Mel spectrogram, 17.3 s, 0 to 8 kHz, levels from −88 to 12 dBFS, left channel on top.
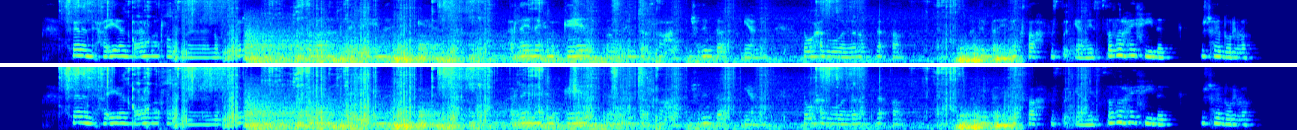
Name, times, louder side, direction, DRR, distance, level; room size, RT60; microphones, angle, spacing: voice 1, 0.6-3.3 3.6-6.4 6.8-11.6 11.9-12.0 12.9-15.5 16.0-16.6, left 2 dB, 85° left, 6 dB, 1.6 m, -40 dB
Chewing mastication, 0.8-9.2 9.5-10.5 10.7-11.9 12.1-13.8 14.2-14.6, right 8 dB, 30° right, 0.4 m, -37 dB
Thunder / Rain, 3.2-13.6, right 1 dB, 5° right, 1.5 m, -36 dB
sound 1, 5.7-5.8 6.9-8.8, right 8 dB, 60° right, 1.4 m, -42 dB
7.9 x 7.9 x 2.6 m, 0.30 s
head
